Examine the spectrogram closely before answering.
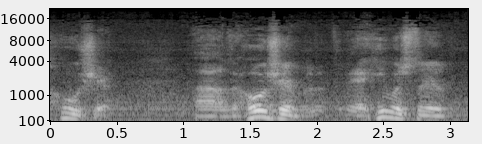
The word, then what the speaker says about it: Hoxha: So that's spelled Hoxhaist, Hoxha, but it's pronounced Hoxha.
